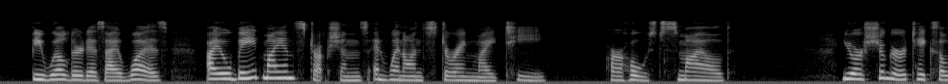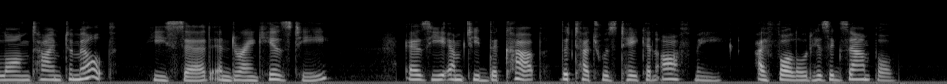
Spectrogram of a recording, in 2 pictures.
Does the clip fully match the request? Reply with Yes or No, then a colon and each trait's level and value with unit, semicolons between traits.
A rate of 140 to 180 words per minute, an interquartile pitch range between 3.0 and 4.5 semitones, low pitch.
No: average, 145 wpm; average, 3.3 semitones; high, 205 Hz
